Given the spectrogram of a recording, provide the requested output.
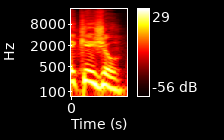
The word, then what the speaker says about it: queijo: Donc je connaissais les, alors je vais très mal le prononcer, mais les pais, les petits pains, les petits... – Les pains de queijo. – Les pains de queijo, ah vous le dites mieux que moi.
